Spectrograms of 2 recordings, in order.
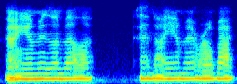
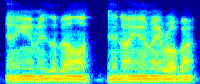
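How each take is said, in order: First: It is said in a girl's robot voice. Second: It is said in a put-on robot voice.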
